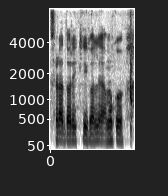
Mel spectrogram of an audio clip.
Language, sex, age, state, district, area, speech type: Odia, male, 18-30, Odisha, Malkangiri, urban, spontaneous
